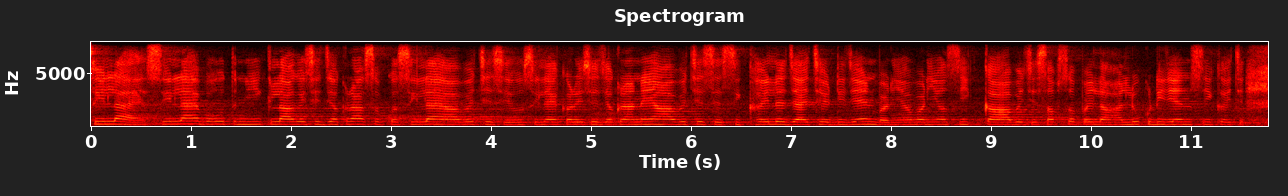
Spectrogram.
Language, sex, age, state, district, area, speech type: Maithili, female, 45-60, Bihar, Supaul, rural, spontaneous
